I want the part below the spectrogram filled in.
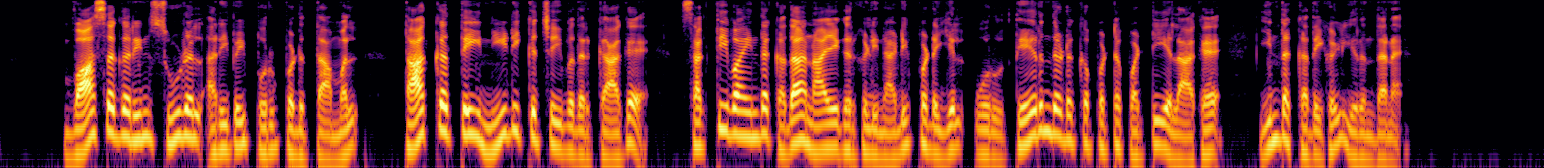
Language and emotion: Tamil, neutral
